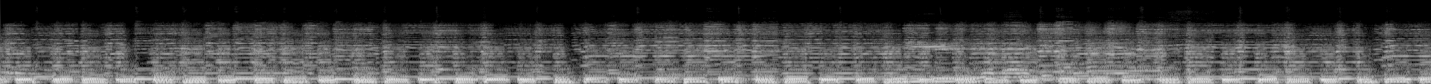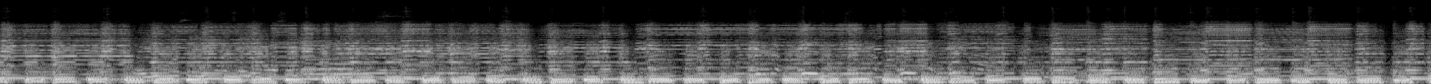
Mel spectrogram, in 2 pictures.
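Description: Live chamamé played by accordions with strummed acoustic guitars. The accordions carry the melody over a steady, even beat.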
